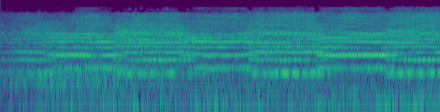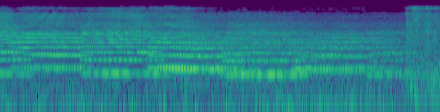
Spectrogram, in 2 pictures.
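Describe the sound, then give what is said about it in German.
A loud two-tone mine rescue alarm siren, triggered at the Hauptstelle für das Grubenrettungswesen (central mine rescue station) in Herne for an alarm at Walsum, alternates steadily between a high and a lower pitch, repeating for the whole stretch without pause, with no voices present. “Ich habe einen Alarm auf Zellberg-Walsum und Näheres kann ich noch nicht sagen.”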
